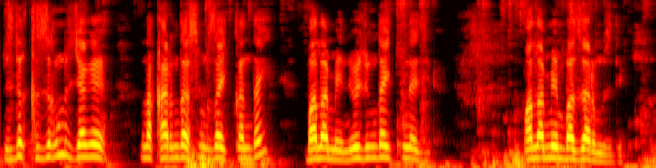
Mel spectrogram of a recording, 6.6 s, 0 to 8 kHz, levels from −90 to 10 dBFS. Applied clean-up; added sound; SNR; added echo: classical method log-MMSE.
